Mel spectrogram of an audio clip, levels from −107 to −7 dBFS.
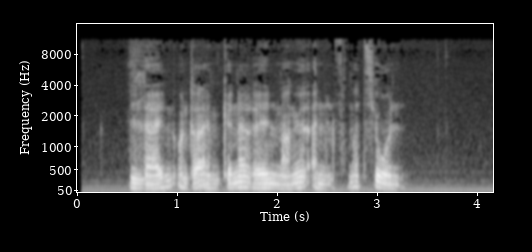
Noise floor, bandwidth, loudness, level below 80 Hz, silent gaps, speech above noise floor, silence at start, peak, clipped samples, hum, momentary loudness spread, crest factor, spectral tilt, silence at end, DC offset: -47 dBFS; 11.5 kHz; -20 LUFS; -42 dBFS; none; 28 dB; 0.5 s; -4 dBFS; under 0.1%; 50 Hz at -35 dBFS; 8 LU; 16 dB; -7.5 dB/octave; 0.9 s; under 0.1%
